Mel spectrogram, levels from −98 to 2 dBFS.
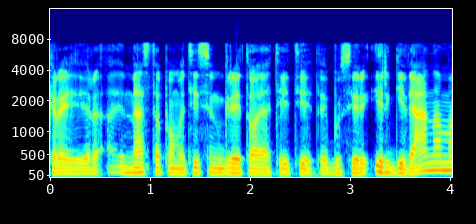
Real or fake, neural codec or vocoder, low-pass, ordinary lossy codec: real; none; 7.2 kHz; AAC, 64 kbps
